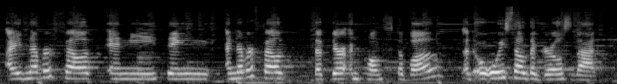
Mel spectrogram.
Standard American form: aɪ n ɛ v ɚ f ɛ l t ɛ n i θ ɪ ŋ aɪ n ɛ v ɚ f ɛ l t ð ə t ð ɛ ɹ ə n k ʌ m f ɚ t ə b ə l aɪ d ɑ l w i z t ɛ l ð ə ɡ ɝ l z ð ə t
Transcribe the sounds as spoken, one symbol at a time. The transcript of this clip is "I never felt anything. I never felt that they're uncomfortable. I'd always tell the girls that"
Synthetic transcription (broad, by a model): aɪ n ɛ v ɚ f ɛ l t ɛ n i θ ɪ ŋ aɪ n ɛ v ɚ f ɛ l t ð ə t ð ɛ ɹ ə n k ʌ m f t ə b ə l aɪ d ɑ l w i s t ɛ l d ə ɡ ɝ l s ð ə t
